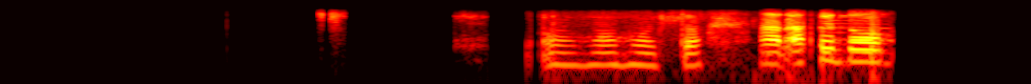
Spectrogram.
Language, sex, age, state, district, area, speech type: Santali, female, 18-30, Jharkhand, Seraikela Kharsawan, rural, conversation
